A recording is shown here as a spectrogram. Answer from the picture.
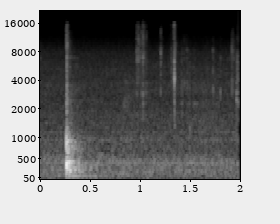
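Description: One sharp knock about a quarter-second in, followed by a few faint clicks and light jingles as a plastic keychain remote with a metal split key ring is handled.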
